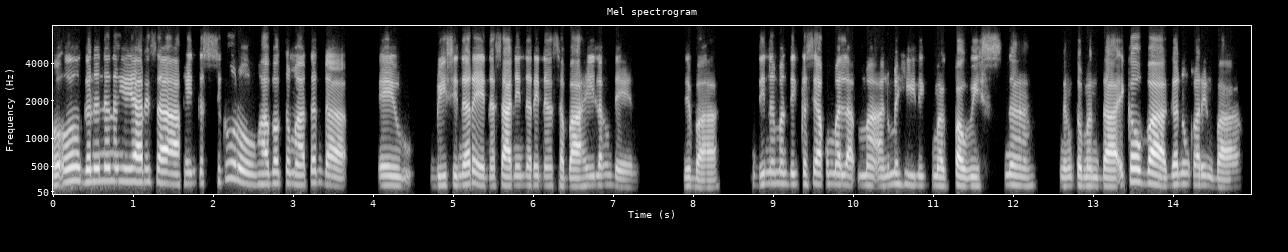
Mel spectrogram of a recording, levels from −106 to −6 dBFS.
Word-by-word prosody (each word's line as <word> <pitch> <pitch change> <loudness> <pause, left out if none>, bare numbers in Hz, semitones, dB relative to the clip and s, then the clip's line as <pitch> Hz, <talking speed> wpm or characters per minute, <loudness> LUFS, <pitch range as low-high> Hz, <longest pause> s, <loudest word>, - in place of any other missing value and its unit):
Oo 230 +8 +2
ganun 225 +1 +1
ang 240 0 0
nangyayari 230 -1 +2
sa 200 -4 +6
akin 195 +2 -5
kasi 200 -1 -9
siguro 230 -6 -2
habang 190 +2 +1
tumatanda, 180 -4 0 0.4
eh, 165 0 0 0.4
busy 165 +2 -4
na 180 +2 +3
rin 175 -6 +4
nasanay 160 +1 +1
na 165 - -3
rin 165 +1 -2
na 160 0 -4
sa - - -6
bahay 150 +1 +2
lang 170 +1 -6
din, 135 -4 -5 0.7
'di 155 - -3
ba? 125 -3 -1 0.5
Hindi 180 +2 -5
naman 195 0 -4
din 185 0 -4
kasi 190 0 -1
ako 185 +1 0
mala 180 -2 0
maano 165 -1 -2
mahilig 170 -3 -6
magpawis 155 0 -1
na, 165 -3 -2 0.4
ng 155 +1 -4
tumanda. 155 -2 +2
Ikaw 230 -1 +3
ba 190 -5 +8
gano'n 180 +5 -2
ka 175 -1 -2
rin 160 -3 -6
ba? 135 0 -1
175 Hz, 170 wpm, -21 LUFS, 155-195 Hz, 0.7 s, ba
